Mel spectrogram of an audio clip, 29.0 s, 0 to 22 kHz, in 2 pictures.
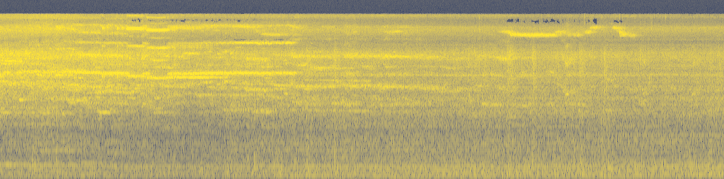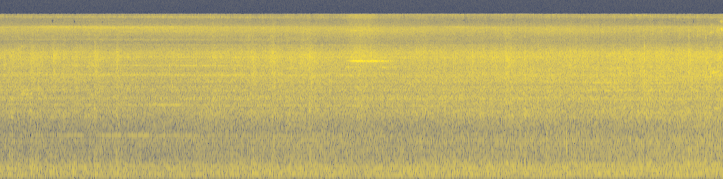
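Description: Trenitalia Intercity train of passenger coaches, pushed by an E401 locomotive, rolling past on the track. Its wheels squeal in high tones for the first several seconds, then fade to a steady rolling rumble.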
